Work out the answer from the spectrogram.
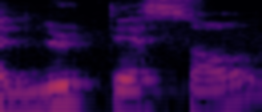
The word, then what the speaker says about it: Loup Des Saules: So Loup Des Saules. You don't pronounce the P.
